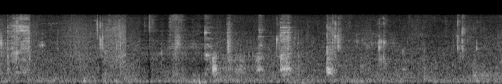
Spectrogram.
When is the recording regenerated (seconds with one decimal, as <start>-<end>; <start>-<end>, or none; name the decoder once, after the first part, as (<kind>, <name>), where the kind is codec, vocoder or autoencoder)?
1.4-2.1 (codec, SNAC)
